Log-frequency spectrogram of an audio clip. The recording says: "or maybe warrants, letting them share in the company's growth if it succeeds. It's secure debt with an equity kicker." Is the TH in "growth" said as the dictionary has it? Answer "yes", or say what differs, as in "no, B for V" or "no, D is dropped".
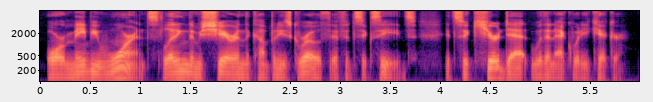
yes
